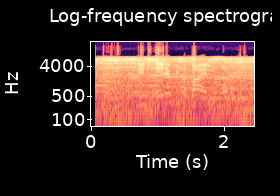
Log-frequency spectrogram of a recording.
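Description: A person's voice close to the microphone over loud parade music and crowd noise.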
